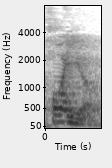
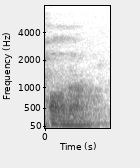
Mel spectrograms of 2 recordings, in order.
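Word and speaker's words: pollo: when you've heard of the ll sounds like the Y doesn't sound like how it sounds like Y like in the word poyo which means chicken you've probably heard that you know it's poyo would not pull though you've probably seen that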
